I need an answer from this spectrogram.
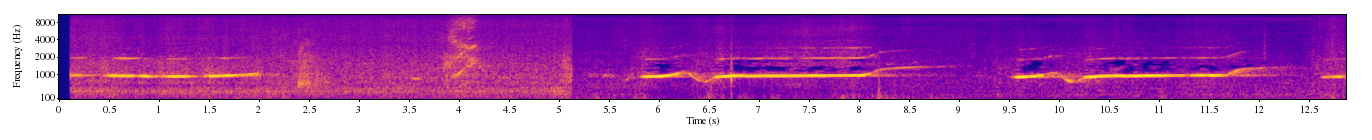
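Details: Captive male walrus at a dolphinarium in Harderwijk, Netherlands, whistling in April 2010 during mating season to attract females; long steady pure whistles at one pitch, each ending in a brief upward bend, in three bouts separated by quieter gaps.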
